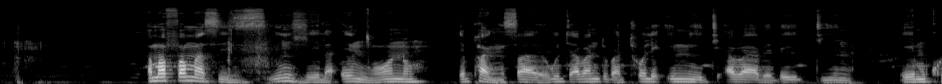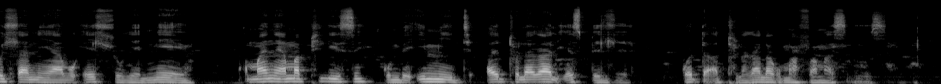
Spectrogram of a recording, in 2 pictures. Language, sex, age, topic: North Ndebele, male, 18-24, health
